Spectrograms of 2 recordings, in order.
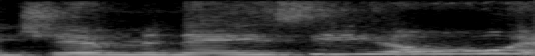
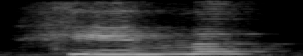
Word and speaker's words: gimnasio: you to say because you want to say gymnasio, and it is not that. It is, and we have to split it into smaller words, or smaller syllables rather. Gimnasio.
